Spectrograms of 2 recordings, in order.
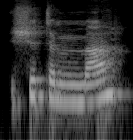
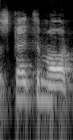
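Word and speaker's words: Schuitema: of this, so I might not get the pronunciation right, Shitama Care and Growth Leadership Model? Yeah, the Skaitama Care and Growth Leadership Model.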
